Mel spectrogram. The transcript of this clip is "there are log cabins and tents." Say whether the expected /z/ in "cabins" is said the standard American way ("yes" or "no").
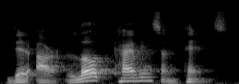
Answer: no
